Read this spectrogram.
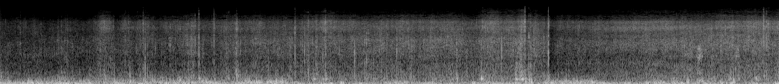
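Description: Bike tyres crunch through dry fallen leaves.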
